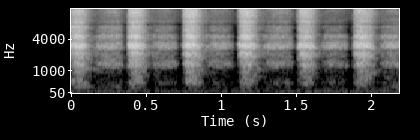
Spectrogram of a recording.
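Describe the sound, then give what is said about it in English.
Kapalabhati fire breath in yoga: a steady run of about six sharp, forceful exhales through the nose, evenly spaced and equally loud, with quiet gaps between them and no talking. “You could also do in yoga, a breath called Kapalabhati breathing. It's fire breath.”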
